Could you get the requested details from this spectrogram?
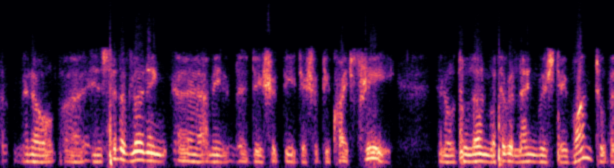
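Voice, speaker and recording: A man with an Azerbaijani accent talks at a moderate pace over noticeable background noise. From Tabriz, Iranian Azerbaijan. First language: Azerbaijani Turkish. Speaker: writer and literary critic. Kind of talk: interview answer.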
